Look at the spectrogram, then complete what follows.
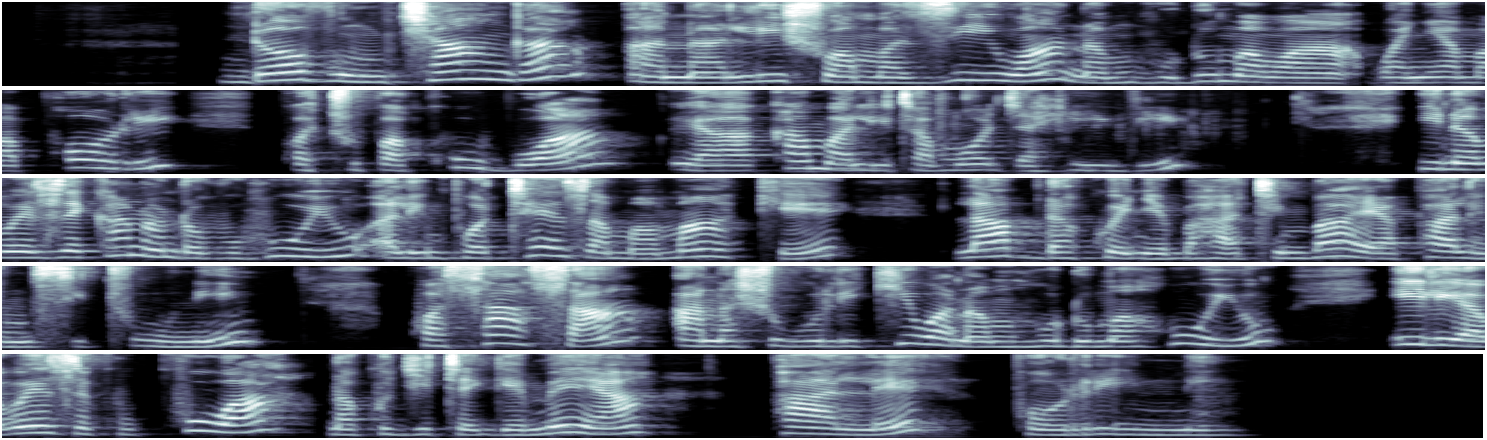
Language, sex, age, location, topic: Swahili, female, 36-49, Nairobi, government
